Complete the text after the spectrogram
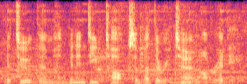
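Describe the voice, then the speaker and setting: A man's voice: low voice, fairly quick. A man narrating a scripted fantasy story. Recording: narration over prominent music. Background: music.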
